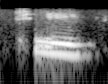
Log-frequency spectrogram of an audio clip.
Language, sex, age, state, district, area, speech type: Dogri, female, 18-30, Jammu and Kashmir, Udhampur, rural, conversation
